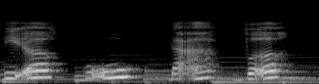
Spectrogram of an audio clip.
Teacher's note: High to low and then sudden rise. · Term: broken tone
